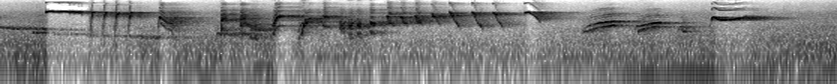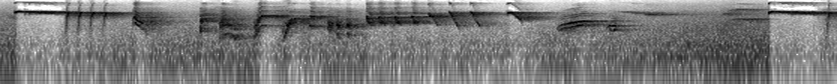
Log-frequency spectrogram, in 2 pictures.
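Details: Local long-tailed shrike from Gedong Songo, Central Java, a caged songbird, pouring out high whistles, descending slurs and quick rattling trills in two long phrases split by a short gap.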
